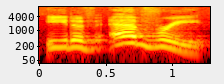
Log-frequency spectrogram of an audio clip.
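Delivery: "every" pushed up and out; emphasis on every. Shown as a demonstration. Preacher stresses God's generous words, "every" emphasized. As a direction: hit "every" to show abundance.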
